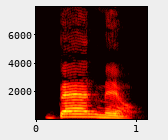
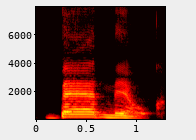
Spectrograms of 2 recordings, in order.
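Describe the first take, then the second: Both takes have the same delivery.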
